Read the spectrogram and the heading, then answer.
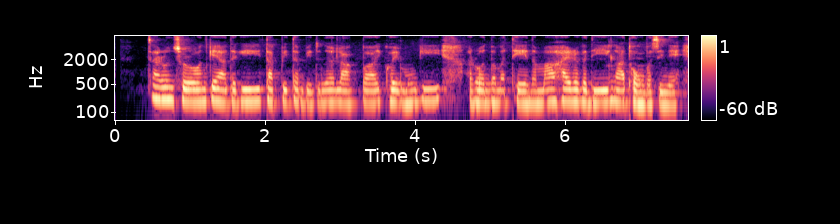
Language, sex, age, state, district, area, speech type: Manipuri, female, 30-45, Manipur, Tengnoupal, rural, spontaneous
